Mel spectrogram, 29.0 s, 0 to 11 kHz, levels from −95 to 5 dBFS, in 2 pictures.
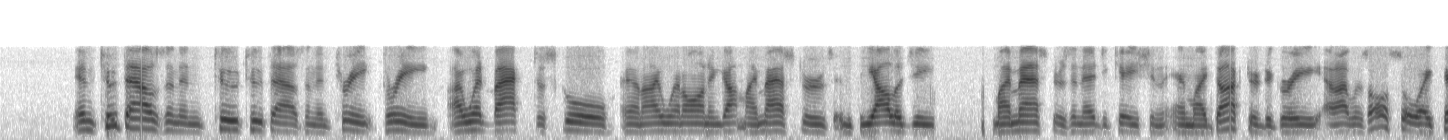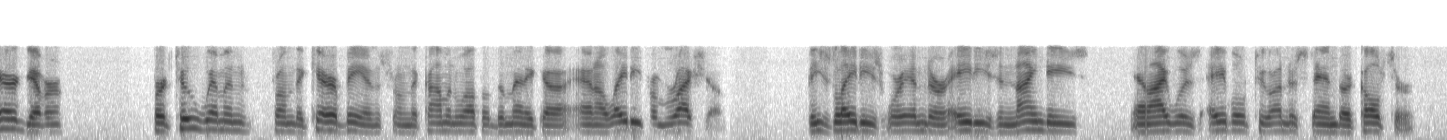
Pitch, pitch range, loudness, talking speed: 140 Hz, 130-150 Hz, -26 LUFS, 135 wpm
